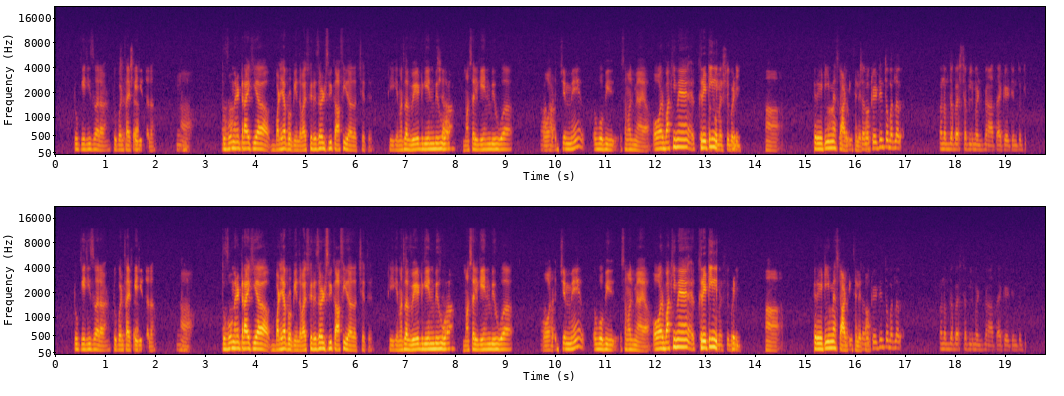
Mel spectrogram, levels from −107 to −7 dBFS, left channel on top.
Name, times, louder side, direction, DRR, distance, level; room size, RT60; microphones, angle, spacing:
voice 1, 0.4-2.0 2.5-2.7 3.3-6.2 6.7-9.1 9.8-13.3 13.5-13.7 14.2-14.5 15.2-16.3, right 3 dB, 25° right, 0.3 m, -23 dB
voice 2, 1.3-1.7 2.4-2.7 3.3-3.7 7.7-7.9 9.7-10.1 13.1-13.7 15.4-17.0 17.7-19.4, left 5 dB, 70° left, 0.5 m, -33 dB
head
